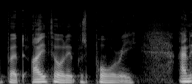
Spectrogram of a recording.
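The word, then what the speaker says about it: Poore: actually chosen by Ben pory I think you I I think you have to pronounce the E on the end of it p o o r e Ben if you want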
